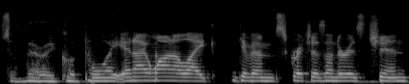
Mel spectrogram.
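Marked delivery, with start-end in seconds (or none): 0.0-1.2 hushed whisper, lower and slower. Going up to him to give him scritches under his chin, whispering. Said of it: "I'm kind of like whispering to him".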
